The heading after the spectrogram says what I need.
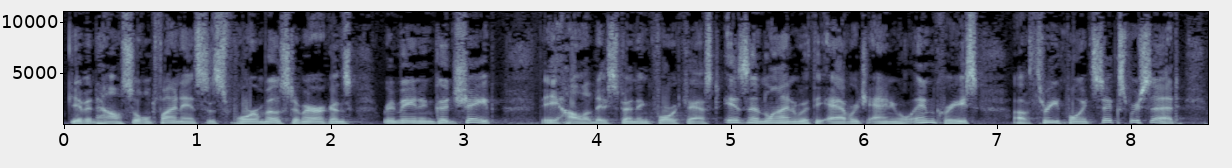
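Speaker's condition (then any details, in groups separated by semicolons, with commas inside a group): No condition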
